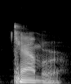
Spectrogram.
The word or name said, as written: camera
